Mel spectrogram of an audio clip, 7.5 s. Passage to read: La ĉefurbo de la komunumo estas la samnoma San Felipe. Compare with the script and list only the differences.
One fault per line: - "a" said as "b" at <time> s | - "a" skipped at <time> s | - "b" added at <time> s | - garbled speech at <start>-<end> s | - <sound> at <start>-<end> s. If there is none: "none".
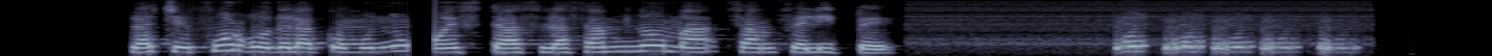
- dropout at 2.0-2.2 s
- laugh at 5.6-6.8 s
